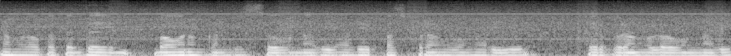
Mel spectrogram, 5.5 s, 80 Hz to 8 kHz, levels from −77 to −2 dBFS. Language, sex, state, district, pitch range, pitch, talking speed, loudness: Telugu, male, Telangana, Mahabubabad, 110-115 Hz, 115 Hz, 140 wpm, -14 LUFS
